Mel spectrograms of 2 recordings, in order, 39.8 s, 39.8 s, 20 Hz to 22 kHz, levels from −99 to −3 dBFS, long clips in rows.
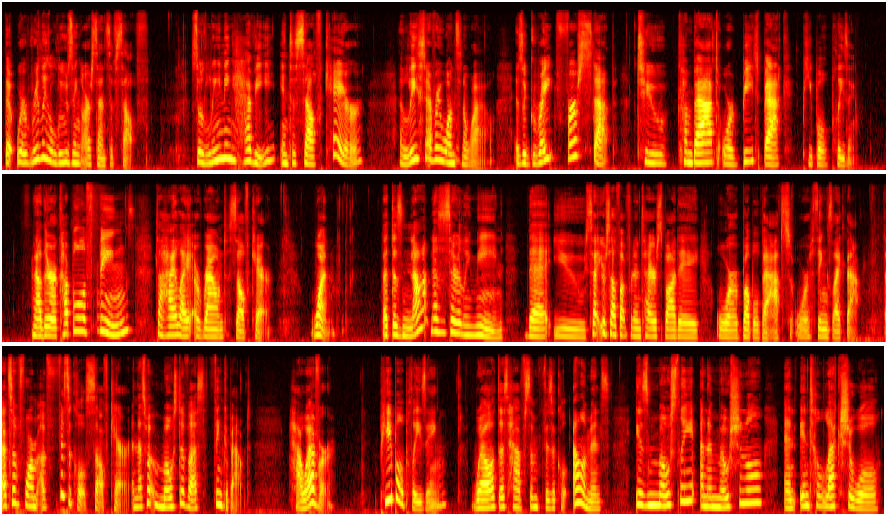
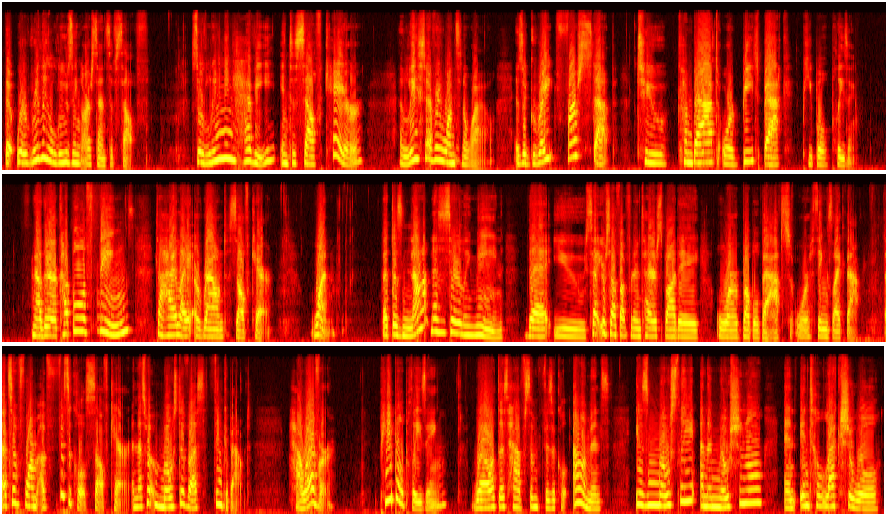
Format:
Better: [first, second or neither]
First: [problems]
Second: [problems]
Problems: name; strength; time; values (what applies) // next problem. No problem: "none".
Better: first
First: none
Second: distortion; heavy; 9% of the sound clipped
